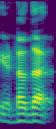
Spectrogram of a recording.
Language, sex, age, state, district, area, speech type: Malayalam, male, 45-60, Kerala, Malappuram, rural, read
